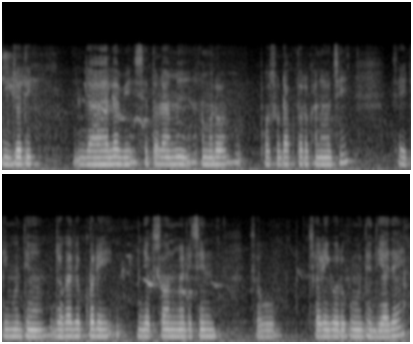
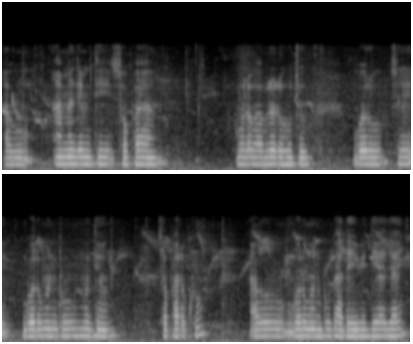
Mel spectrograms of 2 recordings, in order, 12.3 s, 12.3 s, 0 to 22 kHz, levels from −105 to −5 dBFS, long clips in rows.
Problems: none marked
